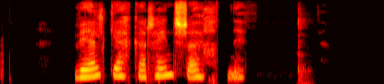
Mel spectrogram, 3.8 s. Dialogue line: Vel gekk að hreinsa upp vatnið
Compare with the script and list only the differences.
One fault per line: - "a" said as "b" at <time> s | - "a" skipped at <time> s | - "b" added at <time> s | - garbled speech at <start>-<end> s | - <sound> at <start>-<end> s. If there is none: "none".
- "upp" skipped at 2.0 s
- thud at 3.0-3.2 s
